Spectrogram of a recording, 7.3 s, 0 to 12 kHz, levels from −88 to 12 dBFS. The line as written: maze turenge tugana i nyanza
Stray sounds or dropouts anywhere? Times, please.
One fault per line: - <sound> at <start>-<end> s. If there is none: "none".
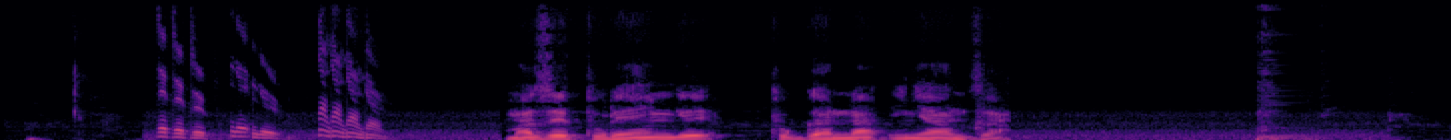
- chirp at 0.8-2.0 s
- thud at 6.3-6.8 s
